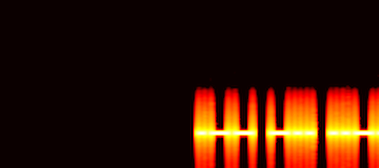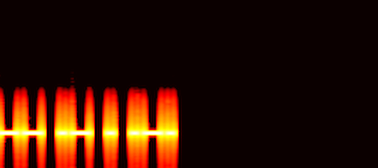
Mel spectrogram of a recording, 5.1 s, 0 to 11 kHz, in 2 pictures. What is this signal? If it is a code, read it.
Morse code, heard as a keyed tone, about 30 wpm, 700 Hz. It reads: WD2AER
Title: USA Call Signs Repeated 3x 30wpm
